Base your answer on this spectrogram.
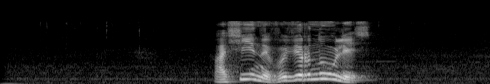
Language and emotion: Russian, positive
